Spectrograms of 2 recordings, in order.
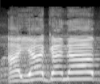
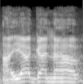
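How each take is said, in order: First: היה גנב said high and forceful; היה גנב driven home to the congregation; emphatic. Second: Said in the usual way. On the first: Shown as a demonstration. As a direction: preach היה גנב out hard. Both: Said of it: "restated with force".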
